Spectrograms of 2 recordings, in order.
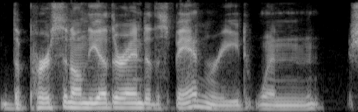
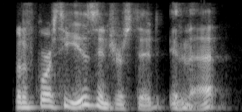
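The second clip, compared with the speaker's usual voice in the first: normal talking voice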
